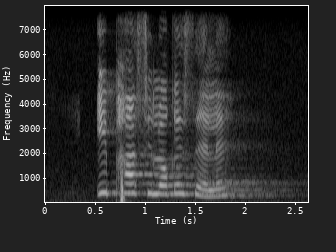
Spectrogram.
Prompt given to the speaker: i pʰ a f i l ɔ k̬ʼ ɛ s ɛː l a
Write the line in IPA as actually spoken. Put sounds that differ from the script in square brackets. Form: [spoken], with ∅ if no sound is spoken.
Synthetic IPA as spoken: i pʰ a [s] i l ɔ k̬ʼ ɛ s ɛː l [ɛ]

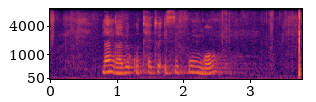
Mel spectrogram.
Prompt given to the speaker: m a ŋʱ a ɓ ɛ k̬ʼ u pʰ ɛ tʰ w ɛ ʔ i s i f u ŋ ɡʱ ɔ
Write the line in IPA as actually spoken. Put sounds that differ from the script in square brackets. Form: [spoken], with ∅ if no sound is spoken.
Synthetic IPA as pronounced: [n] a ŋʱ a ɓ ɛ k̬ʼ u [tʰ] ɛ tʰ w ɛ ʔ i s i f [uː] ŋ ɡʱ ɔ

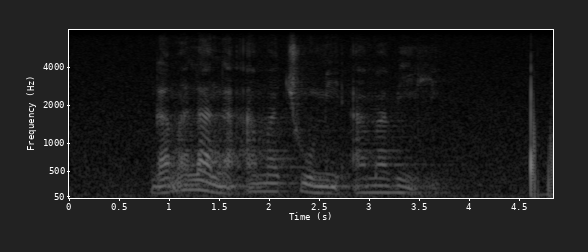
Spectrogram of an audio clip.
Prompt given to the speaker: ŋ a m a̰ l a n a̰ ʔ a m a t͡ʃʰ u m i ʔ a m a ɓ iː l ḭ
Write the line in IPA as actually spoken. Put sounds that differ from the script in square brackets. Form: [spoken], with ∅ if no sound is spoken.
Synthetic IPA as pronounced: ŋ a m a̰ l a [ŋ] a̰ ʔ a m a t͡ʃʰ u m i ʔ a m a ɓ iː l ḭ

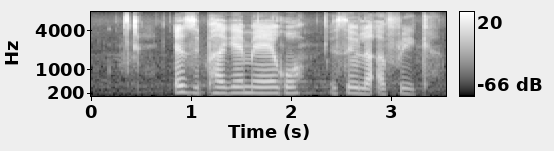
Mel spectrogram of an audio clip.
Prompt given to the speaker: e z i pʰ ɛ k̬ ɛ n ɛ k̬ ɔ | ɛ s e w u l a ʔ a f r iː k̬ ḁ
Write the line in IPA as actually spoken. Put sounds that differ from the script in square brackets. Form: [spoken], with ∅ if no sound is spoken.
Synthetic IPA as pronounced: e z i pʰ [a] k̬ ɛ [m] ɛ k̬ ɔ | ɛ s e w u l a ʔ a f r iː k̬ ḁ

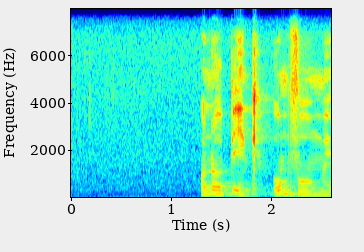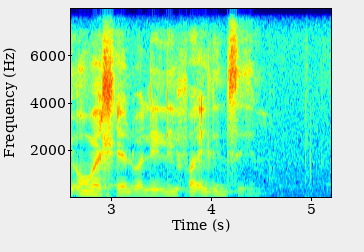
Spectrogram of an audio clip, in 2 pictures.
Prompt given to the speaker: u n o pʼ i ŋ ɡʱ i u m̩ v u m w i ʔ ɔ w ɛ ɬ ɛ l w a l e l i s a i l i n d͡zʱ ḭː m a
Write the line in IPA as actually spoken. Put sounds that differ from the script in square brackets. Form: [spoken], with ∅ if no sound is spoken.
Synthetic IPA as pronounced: u n o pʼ i ŋ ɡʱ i u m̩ v u m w i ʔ ɔ w ɛ ɬ ɛ l w a l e l i [f] a [e] l i n d͡zʱ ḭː m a

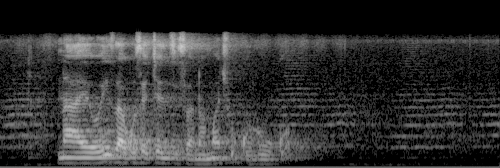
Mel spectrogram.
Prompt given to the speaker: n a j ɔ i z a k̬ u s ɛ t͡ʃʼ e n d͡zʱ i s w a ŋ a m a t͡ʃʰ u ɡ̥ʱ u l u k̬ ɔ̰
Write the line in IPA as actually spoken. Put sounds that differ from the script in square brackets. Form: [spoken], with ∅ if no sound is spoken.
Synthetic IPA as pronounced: n a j ɔ i z a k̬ u s ɛ t͡ʃʼ e n d͡zʱ i s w a [n] a m a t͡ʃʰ u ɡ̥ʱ u l [uː] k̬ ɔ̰

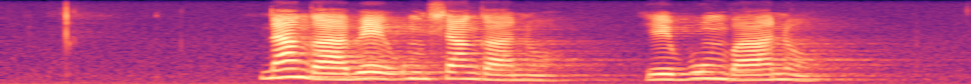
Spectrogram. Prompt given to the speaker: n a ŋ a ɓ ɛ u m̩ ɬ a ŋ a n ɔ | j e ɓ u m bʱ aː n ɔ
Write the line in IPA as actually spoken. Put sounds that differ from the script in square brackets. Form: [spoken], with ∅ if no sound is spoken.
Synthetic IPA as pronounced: n a ŋ a ɓ ɛ u m̩ ɬ a ŋ a n ɔ | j e ɓ u m bʱ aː n ɔ

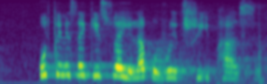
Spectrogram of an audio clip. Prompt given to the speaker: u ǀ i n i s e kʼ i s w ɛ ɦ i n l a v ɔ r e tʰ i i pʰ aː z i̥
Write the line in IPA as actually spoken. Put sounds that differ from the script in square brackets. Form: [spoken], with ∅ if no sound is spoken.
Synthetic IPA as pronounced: u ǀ i n i s e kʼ i s w ɛ ɦ i [∅] l a [b] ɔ r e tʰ i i pʰ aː [s] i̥

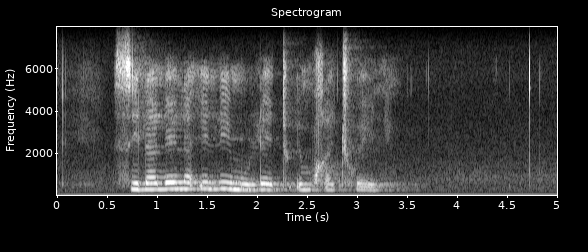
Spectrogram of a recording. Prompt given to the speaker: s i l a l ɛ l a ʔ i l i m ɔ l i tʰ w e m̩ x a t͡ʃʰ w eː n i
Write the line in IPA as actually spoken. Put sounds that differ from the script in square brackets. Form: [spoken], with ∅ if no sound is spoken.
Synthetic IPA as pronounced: s i l a l ɛ l a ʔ i l i m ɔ l [e] tʰ [u] e m̩ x a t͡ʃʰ w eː n i

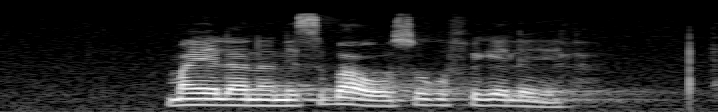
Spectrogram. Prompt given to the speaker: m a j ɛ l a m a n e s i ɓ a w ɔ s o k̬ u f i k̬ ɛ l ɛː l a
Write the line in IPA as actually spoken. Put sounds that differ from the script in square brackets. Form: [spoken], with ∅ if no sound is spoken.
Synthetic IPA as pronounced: m a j ɛ l a [n] a n e s i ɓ a w ɔ s o k̬ u f i k̬ ɛ l ɛː l a

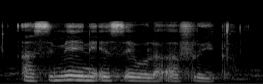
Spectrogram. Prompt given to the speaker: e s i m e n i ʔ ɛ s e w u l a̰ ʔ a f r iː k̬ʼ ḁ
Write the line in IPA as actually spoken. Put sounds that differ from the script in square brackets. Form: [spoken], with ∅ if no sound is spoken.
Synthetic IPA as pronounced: [a] s i m e n i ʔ ɛ s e w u l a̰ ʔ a f r iː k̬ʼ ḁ

